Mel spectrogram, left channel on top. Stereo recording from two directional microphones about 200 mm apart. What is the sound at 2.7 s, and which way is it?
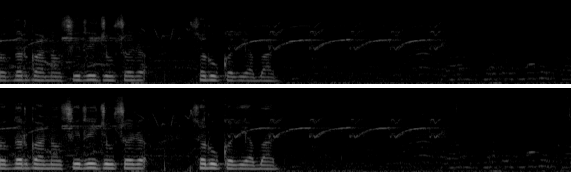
Car alarm, 50° left (ahead or behind).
